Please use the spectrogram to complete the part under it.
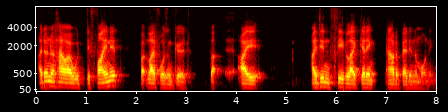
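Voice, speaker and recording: A man from Finland, a yoga teacher giving measured, thoughtful interview answers with frequent pauses. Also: low voice. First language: Finnish.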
